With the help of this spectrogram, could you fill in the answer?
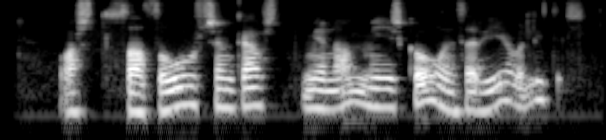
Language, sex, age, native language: Icelandic, male, 30-39, Icelandic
